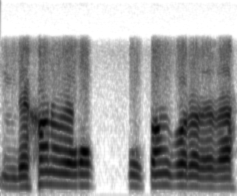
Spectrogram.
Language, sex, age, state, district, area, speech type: Odia, male, 18-30, Odisha, Kalahandi, rural, conversation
